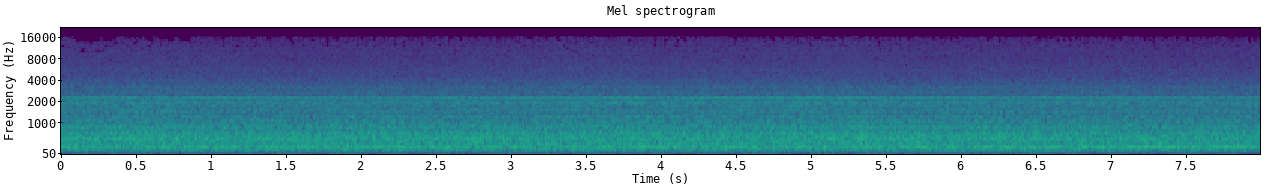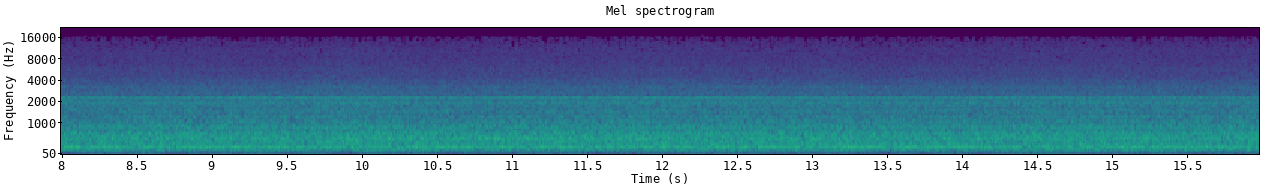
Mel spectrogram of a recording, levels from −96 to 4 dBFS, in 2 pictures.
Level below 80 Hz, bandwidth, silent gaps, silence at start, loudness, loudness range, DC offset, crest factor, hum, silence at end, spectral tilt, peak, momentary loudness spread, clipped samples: -68 dBFS; 16.5 kHz; none; 0 s; -35 LUFS; 0 LU; under 0.1%; 14 dB; none; 0 s; -6 dB/octave; -22 dBFS; 1 LU; under 0.1%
